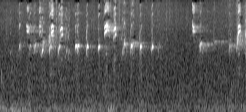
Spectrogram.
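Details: Brief goldfinch chirping: a quick series of high, clipped notes at a fast, uneven pace, with a few sharper twittered accents, over faint low background noise.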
